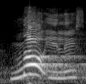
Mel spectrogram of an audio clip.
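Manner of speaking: sharp loud scolding cry; angry no. Retold or imitated. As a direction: scold the toddler loudly. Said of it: "Joy was very angry".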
